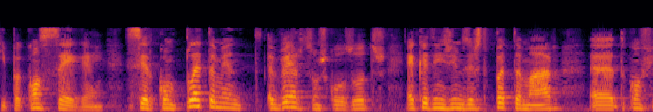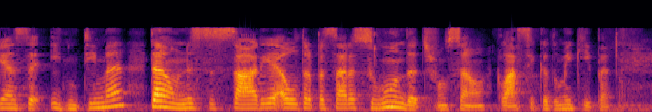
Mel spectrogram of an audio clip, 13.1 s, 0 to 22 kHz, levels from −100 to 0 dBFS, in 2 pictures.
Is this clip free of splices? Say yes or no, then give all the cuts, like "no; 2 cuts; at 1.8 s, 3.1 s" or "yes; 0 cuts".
no; 2 cuts; at 8.0 s, 11.4 s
